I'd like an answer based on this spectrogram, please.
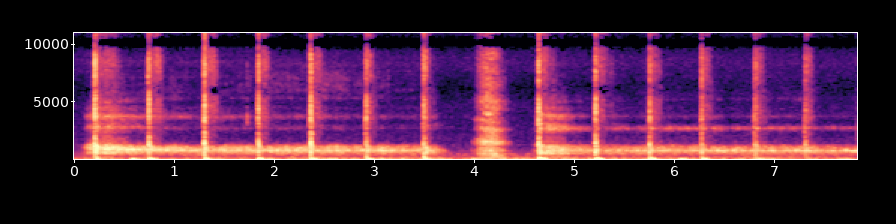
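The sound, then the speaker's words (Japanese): Paced breathing exercise: long, steady exhales run over a regular click beat, break off briefly, then a quick sharp inhale lands on one beat before the exhaling resumes. The clicks keep an even tempo throughout. “まずは呼吸を7拍吐いて8拍目に吸うのパターンです。”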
